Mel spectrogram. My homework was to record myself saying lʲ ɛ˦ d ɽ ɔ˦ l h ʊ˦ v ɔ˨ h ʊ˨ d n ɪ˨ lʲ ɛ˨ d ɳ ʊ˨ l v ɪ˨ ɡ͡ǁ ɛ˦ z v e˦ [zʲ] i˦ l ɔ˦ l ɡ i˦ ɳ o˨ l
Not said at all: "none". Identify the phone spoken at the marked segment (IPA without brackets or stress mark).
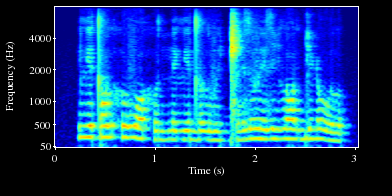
z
